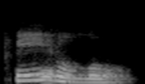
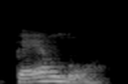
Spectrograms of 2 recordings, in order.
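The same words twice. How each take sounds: First: First pelo with a closed e, as in pêlo. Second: Second pelo with an open e, as in pélo. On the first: Teacher showing the noun, pelo said with closed ê. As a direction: draw out pelo slowly with a closed ê. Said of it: "se for o substantivo, acento circunflexo". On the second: Teacher showing the verb, pelo said with open é. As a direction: draw out pelo slowly with an open é. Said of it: "se for o verbo com acento agudo". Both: Shown as a demonstration.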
